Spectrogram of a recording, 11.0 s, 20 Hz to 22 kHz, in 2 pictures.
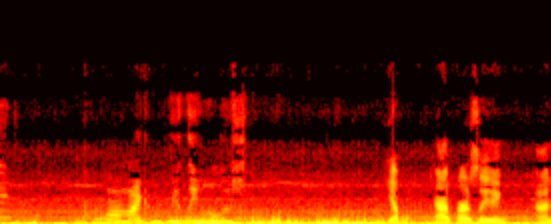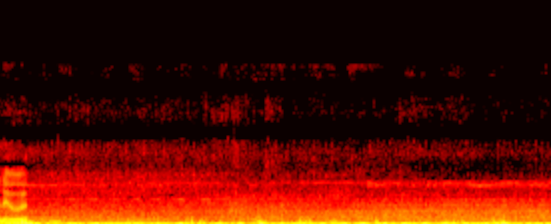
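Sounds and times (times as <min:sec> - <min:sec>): distant train approaching: 0:00.0 - 0:11.0
wind buffeting microphone: 0:00.0 - 0:11.0.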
